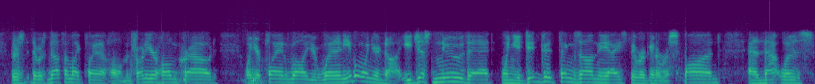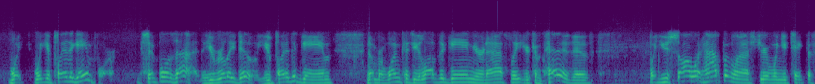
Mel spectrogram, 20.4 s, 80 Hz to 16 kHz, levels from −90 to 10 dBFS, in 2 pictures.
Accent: American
